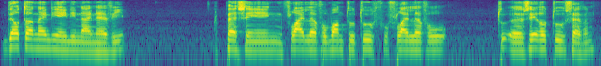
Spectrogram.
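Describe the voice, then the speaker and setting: A man making pilot radio calls in clipped aviation phrasing, reading back clearances with small hesitations, slightly muffled. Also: medium pitch, little pitch movement, moderate pace. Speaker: flight sim streamer.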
